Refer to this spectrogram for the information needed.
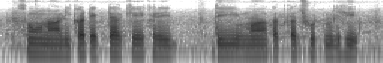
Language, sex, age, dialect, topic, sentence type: Chhattisgarhi, male, 18-24, Western/Budati/Khatahi, agriculture, question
